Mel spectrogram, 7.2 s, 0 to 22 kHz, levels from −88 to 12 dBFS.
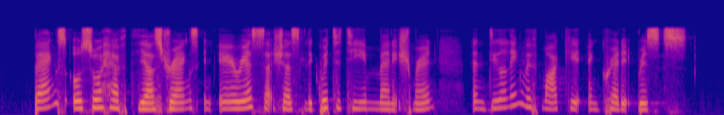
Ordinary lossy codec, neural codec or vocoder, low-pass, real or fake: none; none; none; real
